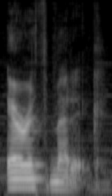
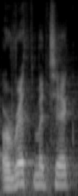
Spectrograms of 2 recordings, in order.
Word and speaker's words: arithmetic: a special name that special name is called arithmetic now i know this word looks like arithmetic but when we're talking about sequences we pronounce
